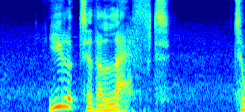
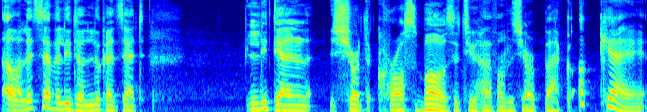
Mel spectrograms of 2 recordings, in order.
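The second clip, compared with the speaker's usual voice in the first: put-on French-accented shopkeeper inspecting goods; 3 semitones lower, 4 dB quieter than usual. Seller examining customer's crossbow, French accent. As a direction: muse over it as a French stallholder. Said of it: "I will do this accent".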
